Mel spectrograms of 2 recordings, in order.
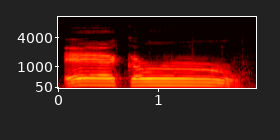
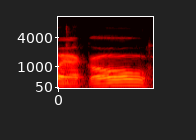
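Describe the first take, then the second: First: Loud called echo test; cave echo. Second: Cave echo. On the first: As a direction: shout the word to test the echo. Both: Shown as a demonstration. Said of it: "Oh, I can hear echo".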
